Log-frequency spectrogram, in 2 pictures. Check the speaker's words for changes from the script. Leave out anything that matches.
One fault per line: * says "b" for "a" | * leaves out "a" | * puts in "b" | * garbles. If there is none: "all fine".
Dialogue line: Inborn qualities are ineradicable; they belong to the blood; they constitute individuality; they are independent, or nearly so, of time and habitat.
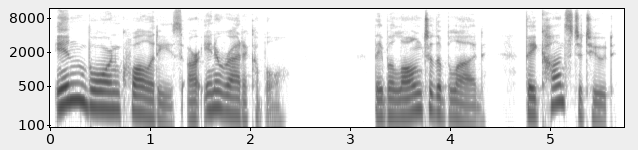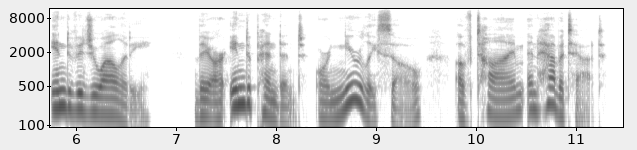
all fine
